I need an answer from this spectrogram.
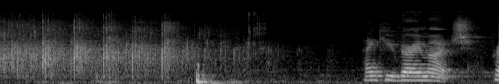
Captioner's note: audience applauding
